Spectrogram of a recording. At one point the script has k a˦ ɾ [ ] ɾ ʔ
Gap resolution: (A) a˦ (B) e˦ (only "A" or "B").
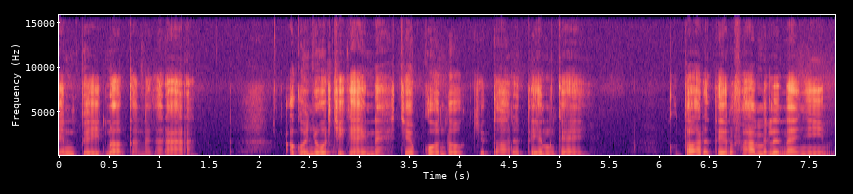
A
